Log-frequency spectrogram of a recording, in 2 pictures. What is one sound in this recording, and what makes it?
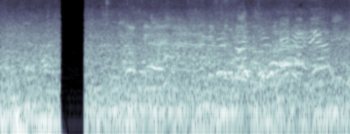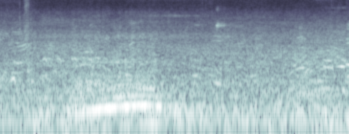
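A crowd of people chatters on a busy street.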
